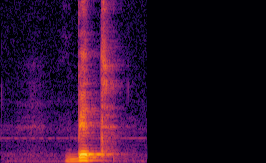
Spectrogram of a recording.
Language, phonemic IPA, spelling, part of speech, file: Dutch, /bɪt/, bid, verb, Nl-bid.ogg
- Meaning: inflection of bidden: 1. first-person singular present indicative 2. second-person singular present indicative 3. imperative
